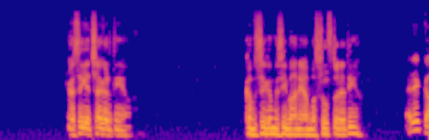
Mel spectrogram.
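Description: A young man speaks warmly up close.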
